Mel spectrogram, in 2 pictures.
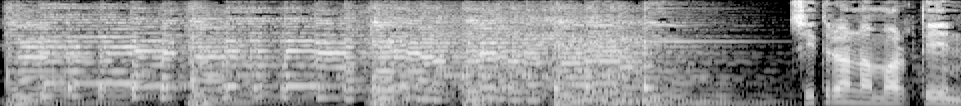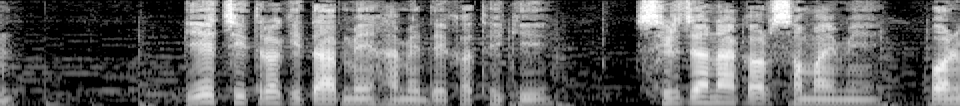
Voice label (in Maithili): good news maithili, nt drama; maithili kisan; wycliffe bible translators inc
